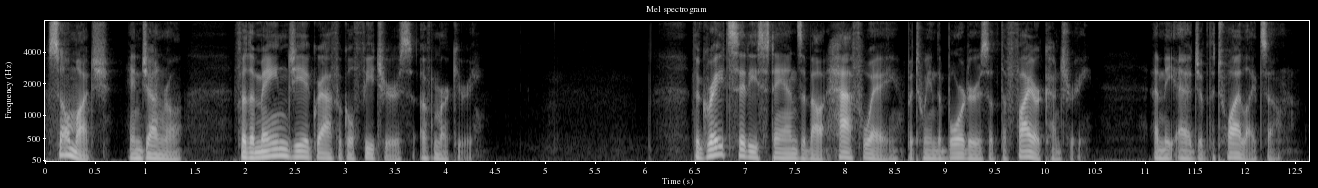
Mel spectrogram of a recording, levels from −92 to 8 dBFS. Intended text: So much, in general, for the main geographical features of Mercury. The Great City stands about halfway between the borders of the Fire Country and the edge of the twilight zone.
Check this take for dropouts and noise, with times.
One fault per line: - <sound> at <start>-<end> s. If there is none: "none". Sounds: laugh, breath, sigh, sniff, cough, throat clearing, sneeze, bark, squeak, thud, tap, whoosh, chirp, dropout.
none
